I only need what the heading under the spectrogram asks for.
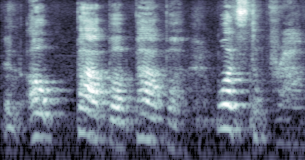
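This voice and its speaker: A man voicing a clever young peasant girl who gently chides her father, recorded in a roomy space from a distance. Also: sits high, normal speed. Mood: fond. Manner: lightly chiding, reassuring. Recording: roomy echo, distant mic.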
